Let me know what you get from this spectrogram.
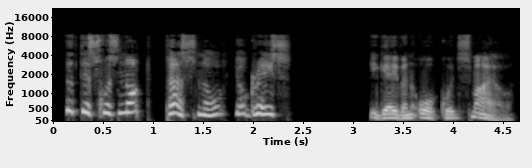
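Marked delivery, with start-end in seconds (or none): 0.1-2.3 very high, squeaky little voice. Narrator reading Gorst's words to His Grace: Gorst's squeak. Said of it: "he squeaked".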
